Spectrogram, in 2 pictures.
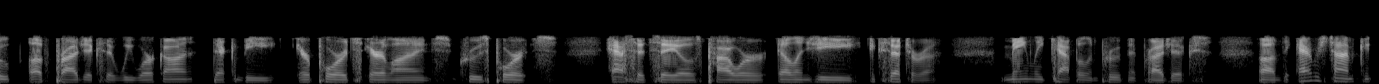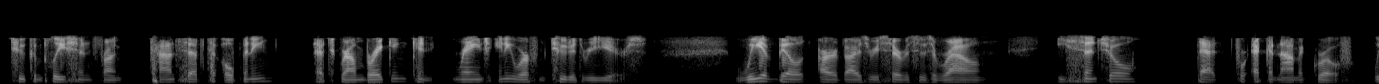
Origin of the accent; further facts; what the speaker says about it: Joliet, Illinois, United States; I grew up in Joliet, Illinois, the Chicagoland area. Went from there to Morehouse College to play on a tennis scholarship.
